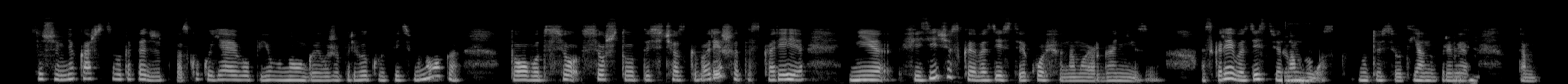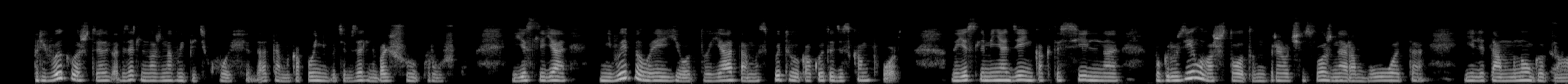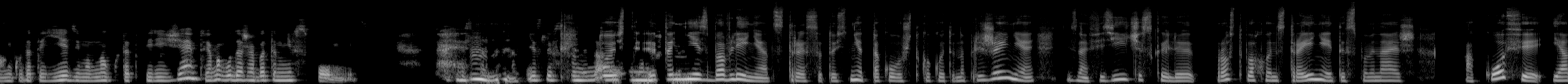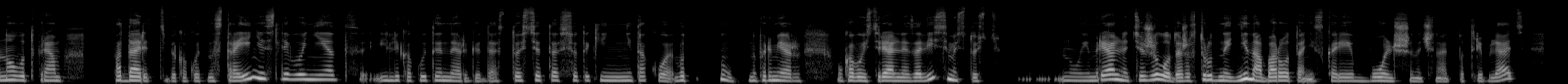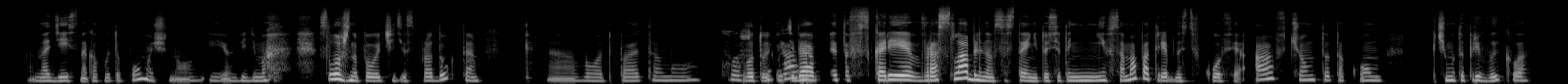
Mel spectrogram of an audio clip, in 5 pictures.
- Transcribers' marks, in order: chuckle; chuckle; tapping
- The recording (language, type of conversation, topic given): Russian, podcast, Как выглядит твой утренний ритуал с кофе или чаем?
